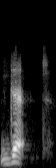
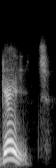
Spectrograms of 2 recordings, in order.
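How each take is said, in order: First: The vowel is a short single e sound. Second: The vowel glides as a two-part diphthong. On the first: The speaker calls it wrong. "we only say e. We say get" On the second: The speaker calls it right. "but it should be gate"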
